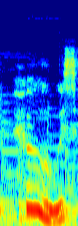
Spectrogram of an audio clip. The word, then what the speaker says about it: whose: in our sound boxes the first sound in the word who's is H this is spelled with the diagraph wh we need to stop right here we usually spell the sound H with the letter H by itself this is exciting friends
